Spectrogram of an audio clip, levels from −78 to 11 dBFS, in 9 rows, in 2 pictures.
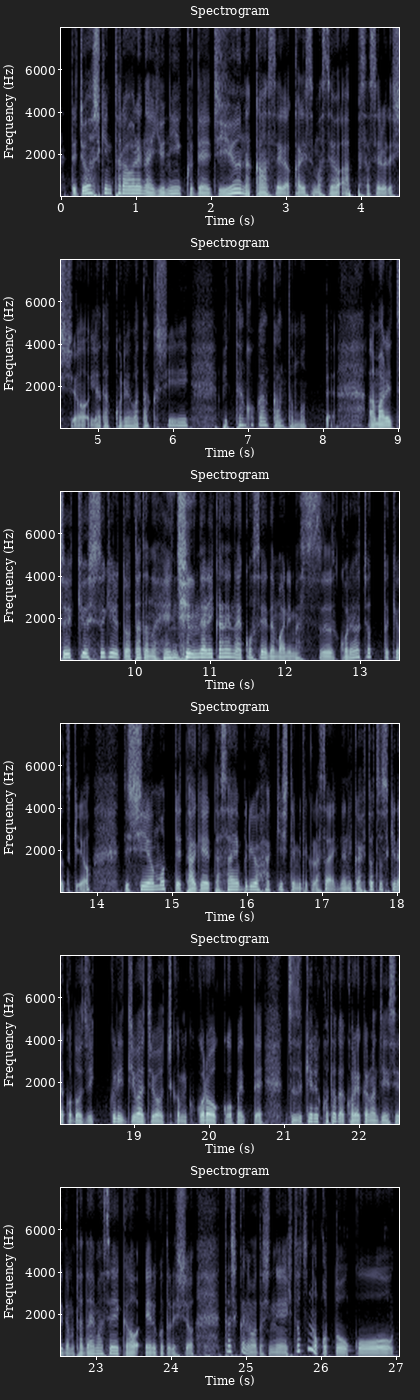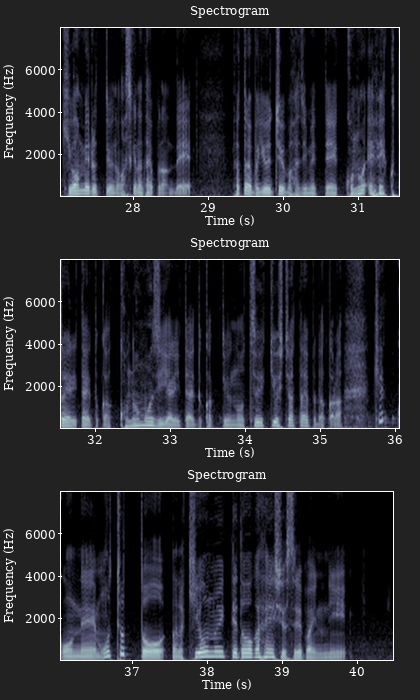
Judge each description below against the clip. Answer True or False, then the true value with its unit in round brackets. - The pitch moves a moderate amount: False (7.2 semitones)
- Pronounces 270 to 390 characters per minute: False (425 characters per minute)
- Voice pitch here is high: False (120 Hz)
